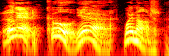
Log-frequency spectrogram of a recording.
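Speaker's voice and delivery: high, swooping sarcastic acceptance; mock agreement. Cohost mocks the film's move to New York, mock agreement. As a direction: go along with it in a high, sceptical singsong.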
